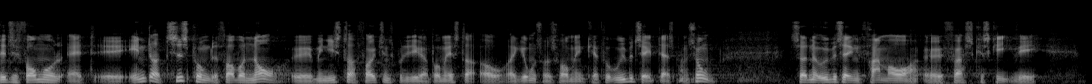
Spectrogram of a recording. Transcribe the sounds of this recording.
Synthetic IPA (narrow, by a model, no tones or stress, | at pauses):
d̥e̝t͡sʰe̝fɒːmɔ̰̽ːlæd̥end̥ʁɐt͡sʰiðˠspʰɔ̽ŋ̰d̥ð̩ˠfɒ̽ʋɒnɒ̰ːøminisd̥ʁɐfɒ̽lɡ̥ne̝ŋspʰo̝lit͡sʰiɡ̥ɐpʰɒ̽mesd̥ɐʔɒ̽ʁɛɡ̥io̝̰ːnsoðˠfɒːmæn̰kʰæfɔ̰̽ːuð̞ˠb̥e̝t͡sʰɛ̰ːld̥æɐspʰɑ̈ŋɕo̝̰ːn | sɒ̽d̥næuðˠb̥e̝t͡sʰɛ̰ːle̝ŋn̩fʁam̰ɒʊ̰ɐøfɶɐsd̥̚kʰæsɡ̥e̝̰ːʋe̝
